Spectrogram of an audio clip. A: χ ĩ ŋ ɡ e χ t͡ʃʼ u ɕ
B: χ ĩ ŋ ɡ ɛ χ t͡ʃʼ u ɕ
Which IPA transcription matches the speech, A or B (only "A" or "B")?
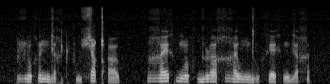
A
